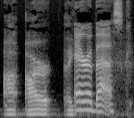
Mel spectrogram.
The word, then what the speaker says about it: arabesque: It's called Arabesque.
